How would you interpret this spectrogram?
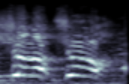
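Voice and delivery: high, frantic "shut it" cry; panicked mock yell. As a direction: yelp it like someone freaking out. Freaked-out quote of someone yelling.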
